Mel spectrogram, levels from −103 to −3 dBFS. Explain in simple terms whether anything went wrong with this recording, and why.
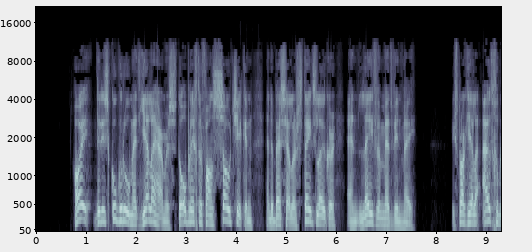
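Yes, a few things went wrong. The whole speech clip has a watery, swirly quality, with hissy s sounds turning a bit metallic and chirpy. That's most likely MP3 compression squeezed too hard: the encoder ran short of space, so it chopped off the top of the treble and kept dropping faint details in and out from one instant to the next. The damage is plainly audible all the way through.

Between 4.08 and 4.57 s, just before "en de bestseller", you get five quick ticks, the longest around a millisecond. These are CD scratch ticks. A mark on the disc wiped out more data than the player could repair, once per spin, so it papered over the gap by guessing or briefly muting. The ticks come at a steady rate and are gone within half a second.

Right after "en de bestseller", at 5.34 s, there's a short hiss just ahead of a sharp onset, and the onset itself sounds a bit blunted. That's pre-echo. The encoder handles sound in chunks of about 48 ms and spreads its noise evenly across each one, so the loud moment's noise leaks into the quiet just before it, here over about 17 ms. 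It never switched to shorter chunks, which would have kept the noise contained.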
